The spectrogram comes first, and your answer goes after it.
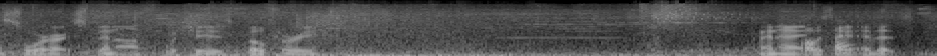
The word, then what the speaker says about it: Bofuri: The the one that I really like is um I think it's a sword art spin-off which is Bofuri and I Bo B I don't want to say it like a weeb.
